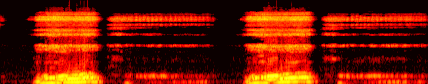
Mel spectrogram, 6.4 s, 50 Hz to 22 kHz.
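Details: Young Chinese woman in deep sleep, real snoring recorded with permission: very loud, rough rattling snores on inhalation, mouth-blowing exhale with softer whistling, about 19 breaths a minute; heavy open-mouth snoring.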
